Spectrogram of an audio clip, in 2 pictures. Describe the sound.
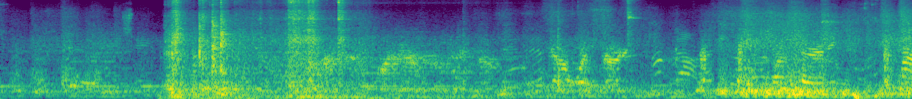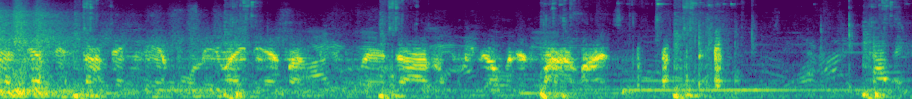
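Steady rumble of a subway train in motion, with metallic clanks, rattles and brief squeals over a low drone, while indistinct voices murmur in the car throughout.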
